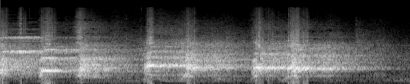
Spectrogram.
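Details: A dog barking in a lot, sharp loud barks repeated roughly every half second to second, with a steady tonal hum holding between barks.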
